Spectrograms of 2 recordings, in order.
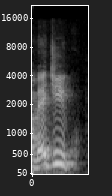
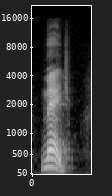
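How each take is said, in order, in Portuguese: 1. A tônica está na segunda sílaba. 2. A tônica está na primeira sílaba. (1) "Vai ficar medico. O ato de medicar, o verbo medicar" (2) "Se ela recebe o acento, proparoxítona"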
